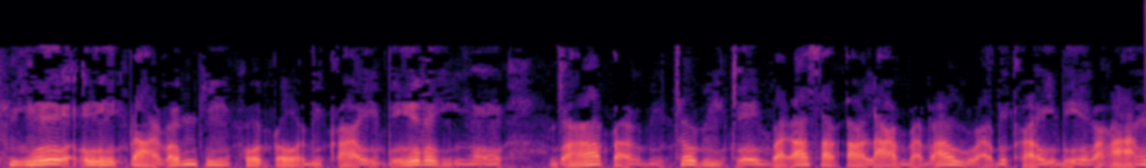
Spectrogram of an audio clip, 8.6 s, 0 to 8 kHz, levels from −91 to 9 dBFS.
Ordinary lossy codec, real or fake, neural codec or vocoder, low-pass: MP3, 24 kbps; fake; autoencoder, 22.05 kHz, a latent of 192 numbers a frame, VITS, trained on many speakers; 7.2 kHz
